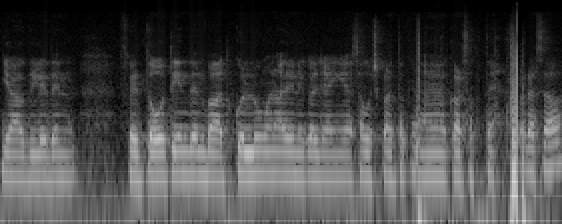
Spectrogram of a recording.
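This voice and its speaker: His voice has a dark, mellow tone. The man's pitch is fairly high. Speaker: travel vlogger. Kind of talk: casual vlog narration. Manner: monotone.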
